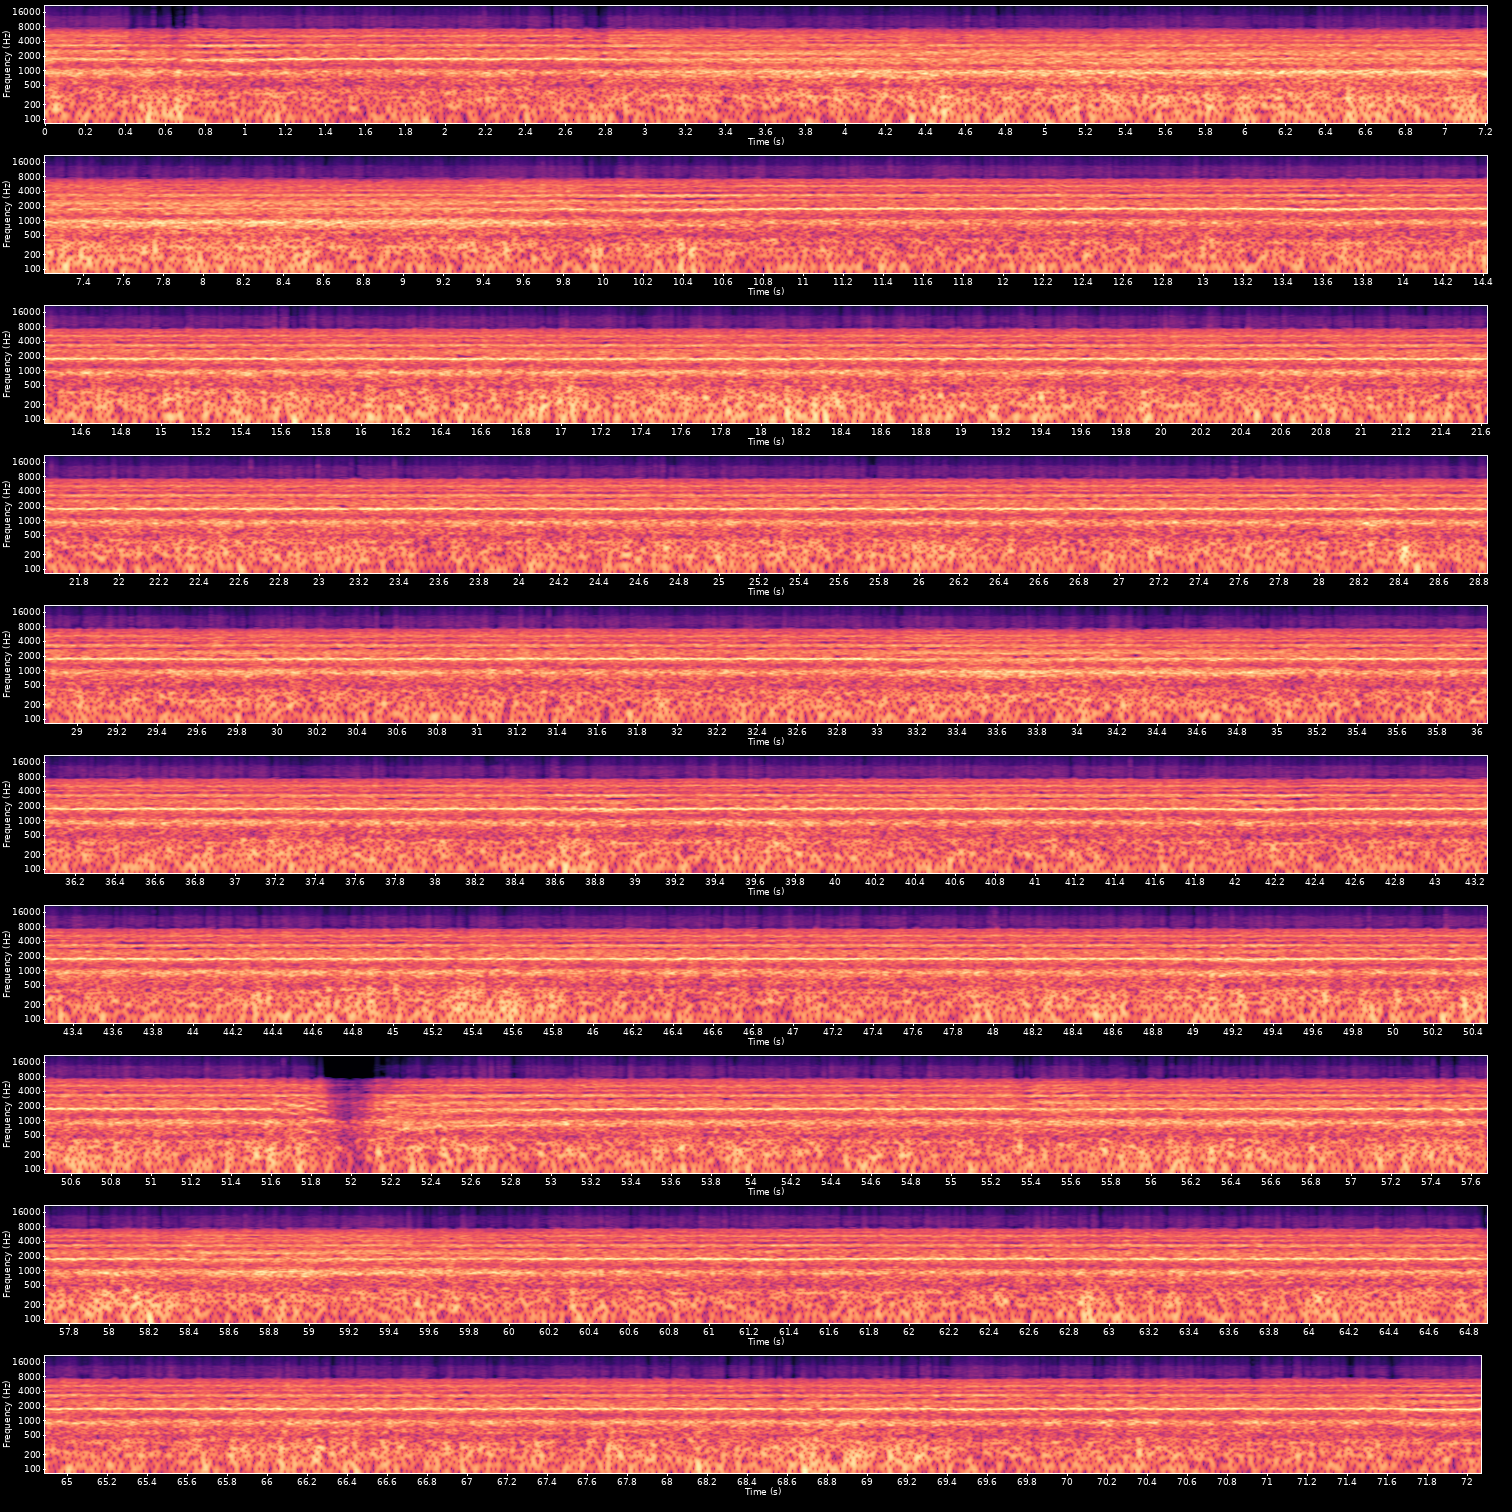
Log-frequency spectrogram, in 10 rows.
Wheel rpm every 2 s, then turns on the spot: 220, 220, 210, 210, 210, 220, 230, 230, 230, 230, 230, 230, 230, 230, 230, 230, 230, 230, 230, 230, 230, 230, 230, 230, 230, 220, 180, 230, 230, 230, 230, 230, 230, 230, 230, 230.
none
